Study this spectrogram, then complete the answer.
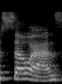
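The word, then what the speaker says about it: psoas: So, the soaz um and for anybody who wants to look it up, it's spelled P S O A S U P SoAZ.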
